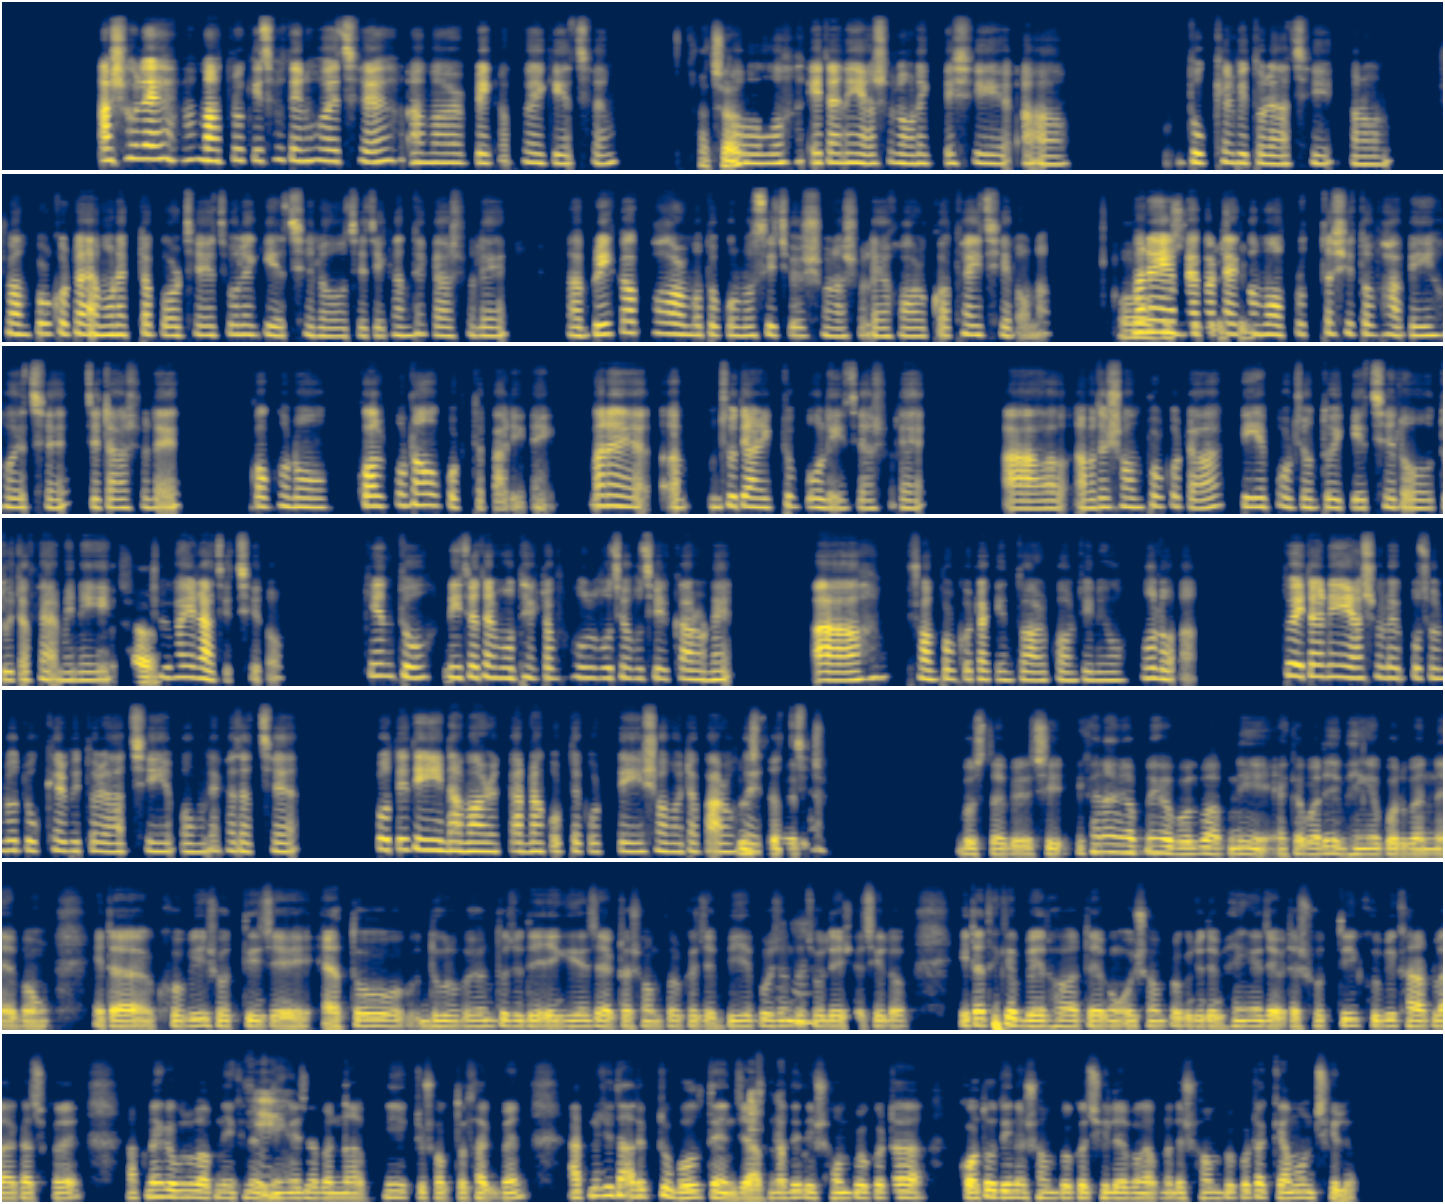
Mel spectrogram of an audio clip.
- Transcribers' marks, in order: in English: "সিচুয়েশন"; "ফ্যামিলি" said as "ফ্যামিনি"; in English: "কন্টিনিউ"; tapping; "পর্যন্ত" said as "পোজন্ত"; alarm
- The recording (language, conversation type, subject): Bengali, advice, ব্রেকআপের পর প্রচণ্ড দুঃখ ও কান্না কীভাবে সামলাব?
